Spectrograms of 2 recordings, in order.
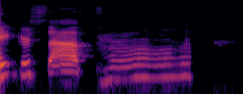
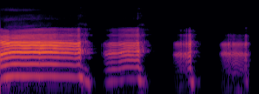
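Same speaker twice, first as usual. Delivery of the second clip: imitated crying sobs; 7 dB louder, much slower than usual. Retelling crying in the hug, sobbing sounds. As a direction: act out breaking into tears. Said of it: "Umiyak na ako".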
